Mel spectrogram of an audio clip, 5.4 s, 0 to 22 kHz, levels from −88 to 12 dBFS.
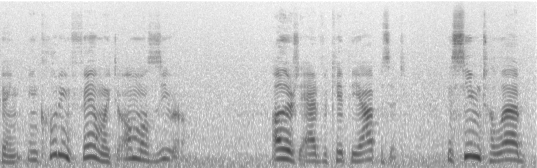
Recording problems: hiss; noticeable; throughout; 20 dB below the speech

